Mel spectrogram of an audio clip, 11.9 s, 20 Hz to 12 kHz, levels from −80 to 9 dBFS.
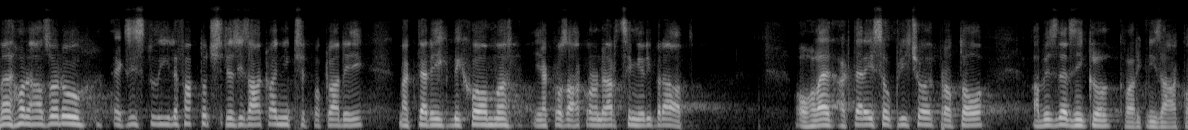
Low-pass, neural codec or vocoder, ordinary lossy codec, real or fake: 7.2 kHz; codec, 16 kHz, 0.8 kbps, ZipCodec; Opus, 24 kbps; fake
